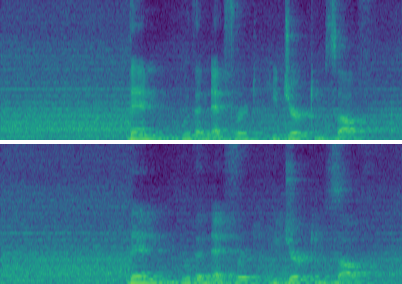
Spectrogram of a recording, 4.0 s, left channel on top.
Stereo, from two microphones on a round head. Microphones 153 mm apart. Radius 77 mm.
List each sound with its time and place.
1.3 s a woman speaking: 75° left (ahead or behind), 1.0 m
